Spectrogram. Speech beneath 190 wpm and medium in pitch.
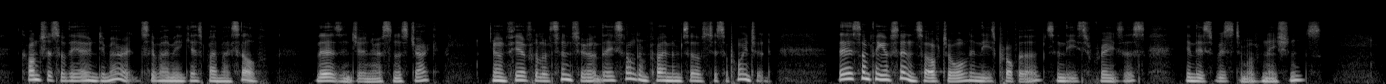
Yes: average, 175 wpm; medium, 165 Hz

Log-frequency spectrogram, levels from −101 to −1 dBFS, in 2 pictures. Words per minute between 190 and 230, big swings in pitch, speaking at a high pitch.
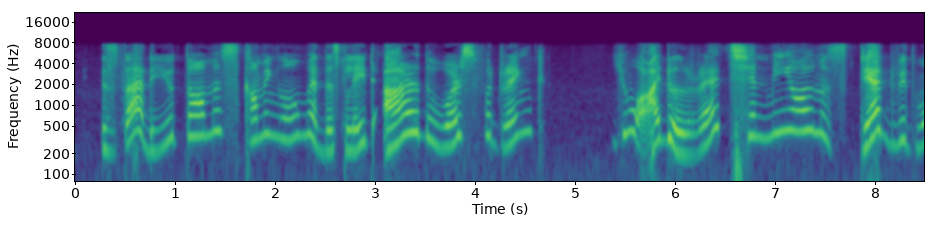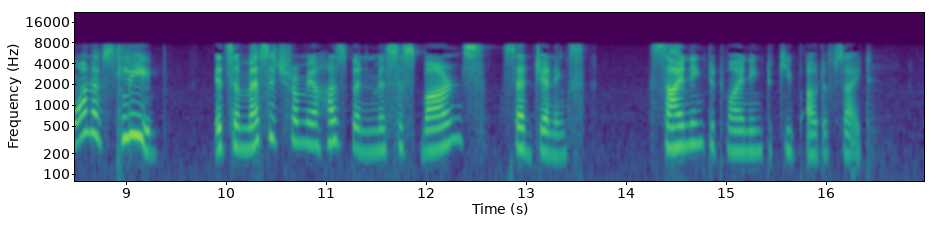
No: average, 150 wpm; wide, 7.8 semitones; very high, 285 Hz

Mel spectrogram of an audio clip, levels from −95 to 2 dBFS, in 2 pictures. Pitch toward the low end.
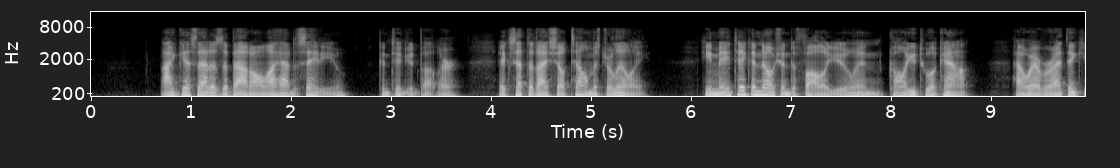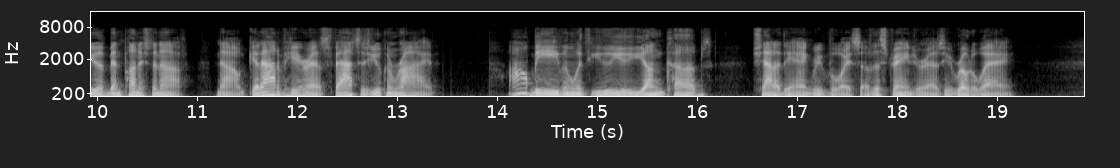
Yes: very low, 95 Hz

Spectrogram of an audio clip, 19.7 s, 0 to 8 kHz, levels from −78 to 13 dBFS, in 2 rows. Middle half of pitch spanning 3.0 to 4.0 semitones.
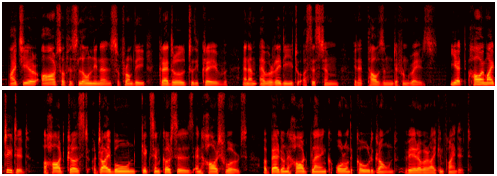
Yes: average, 3.4 semitones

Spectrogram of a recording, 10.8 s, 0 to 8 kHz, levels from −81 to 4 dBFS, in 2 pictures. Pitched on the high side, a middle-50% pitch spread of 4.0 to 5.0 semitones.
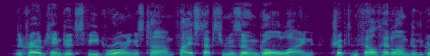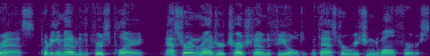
No: low, 135 Hz; average, 4.6 semitones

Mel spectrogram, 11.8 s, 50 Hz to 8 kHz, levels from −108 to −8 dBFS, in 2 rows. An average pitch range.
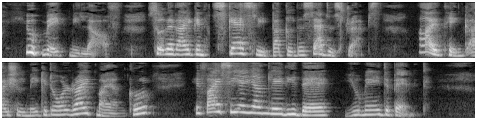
No: wide, 5.9 semitones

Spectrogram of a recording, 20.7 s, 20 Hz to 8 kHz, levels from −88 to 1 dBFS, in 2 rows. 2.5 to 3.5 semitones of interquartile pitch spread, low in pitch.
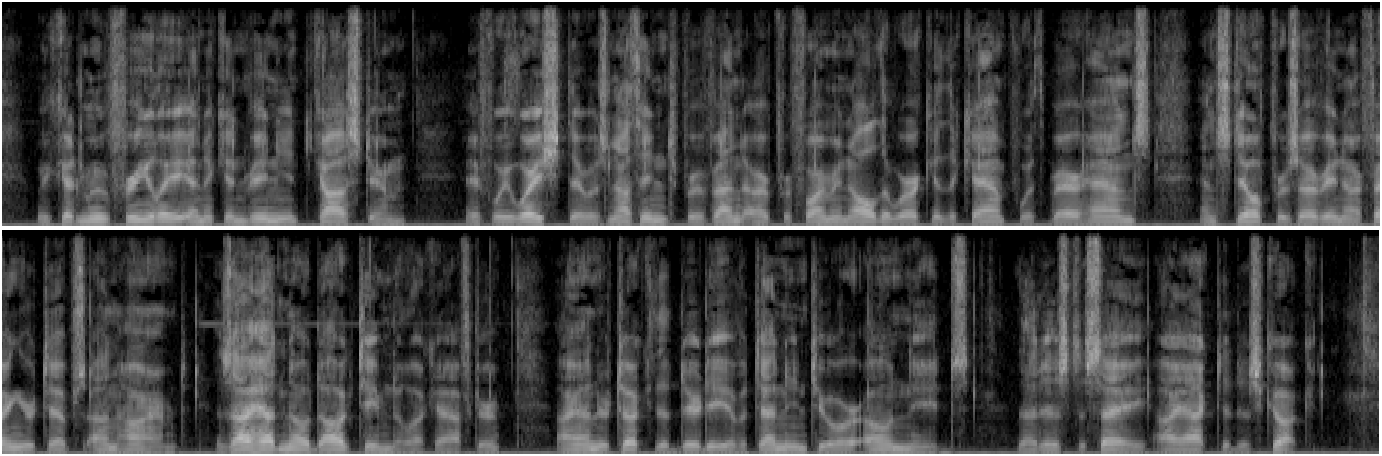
Yes: average, 3.1 semitones; low, 100 Hz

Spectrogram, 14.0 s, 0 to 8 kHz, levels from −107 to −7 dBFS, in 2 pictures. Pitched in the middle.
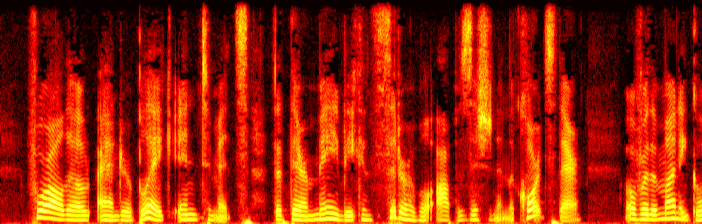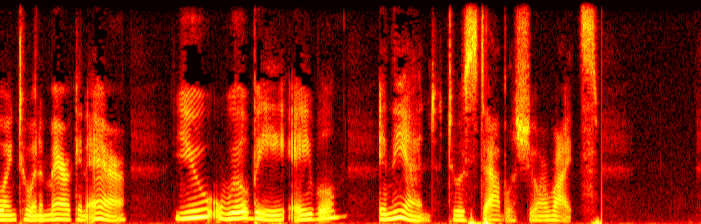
Yes: medium, 175 Hz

